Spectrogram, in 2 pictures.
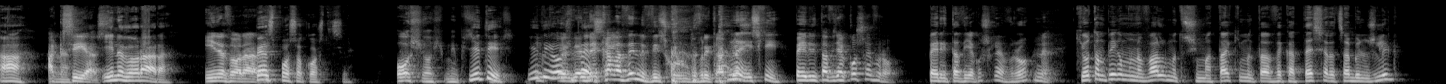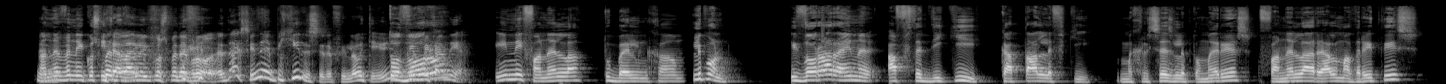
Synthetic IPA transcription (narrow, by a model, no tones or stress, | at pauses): ɐɐksiɐsineðo̞ɾɐɾɐ̰ | ineðo̞ɾɐɾpesposɐko̞st̪i̥se | o̞çio̞çi̥mipɐt̪iʝɐioeeskɐlɐðenineðiskolonɐt̪ovɾikɐpnoeisçipeɾit̪ɐðʝɐko̞sɐevɾo̞̰ | pe̞ɾit̪ɐðʝɐko̞scɐevɾo̞nḛceo̞t̪ɐmbiɣɐme̞nɐvɐlume̞t̪o̞simɐt̪ɐcime̞t̪ɐðe̞kɐt̪e̞se̞ɾɐt͡sɐbinuzliɡ | nɐne̞veneiko̞sieɐloikosi̥pend̪evɾoend̪ɐksiineːpiçiɾisiɾefilɐoceint̪ðomiɾoɐniɐ | ine̞ifɐne̞lɐt̪ube̞liŋxɐmlipo̞n | iðo̞ɾɐɾɐine̞ɐfθe̞nd̪icikɐt̪ɐle̞fci | me̞xɾisezle̞p̚t̪o̞me̞ɾie̞sfɐne̞lɐɾe̞ɐlmɐðɾit̪is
